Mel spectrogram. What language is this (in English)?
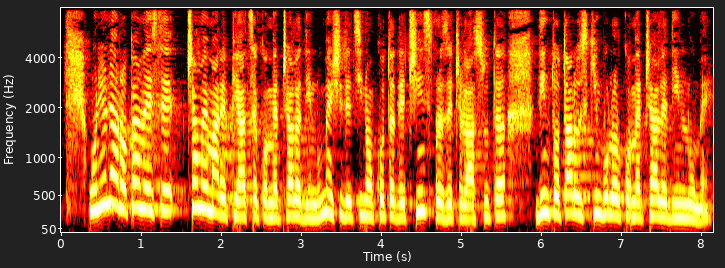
Romanian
